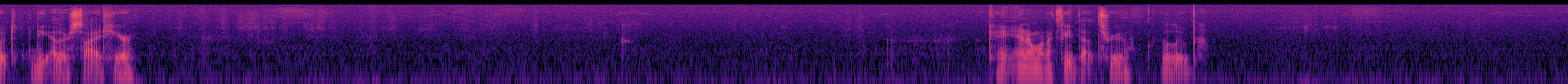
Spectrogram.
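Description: Yarn rustles softly as it is pulled through a crocheted toy.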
